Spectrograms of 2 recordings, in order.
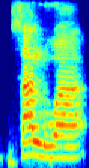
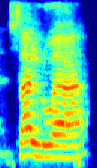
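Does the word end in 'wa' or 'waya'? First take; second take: wa; wa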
